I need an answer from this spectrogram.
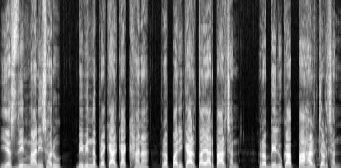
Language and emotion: Nepali, neutral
